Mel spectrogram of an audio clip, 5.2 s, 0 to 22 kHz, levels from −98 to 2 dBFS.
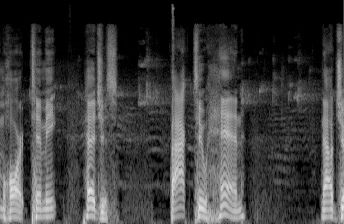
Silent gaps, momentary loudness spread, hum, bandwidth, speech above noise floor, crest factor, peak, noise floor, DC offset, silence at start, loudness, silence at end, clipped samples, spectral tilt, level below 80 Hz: none; 12 LU; none; 14 kHz; 37 dB; 18 dB; -2 dBFS; -56 dBFS; under 0.1%; 0 s; -20 LUFS; 0 s; under 0.1%; -5.5 dB/octave; -44 dBFS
